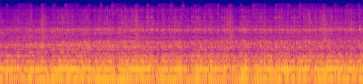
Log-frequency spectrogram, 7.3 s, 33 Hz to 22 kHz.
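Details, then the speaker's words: Built V8 (MSD ignition, Comp Cams, Brodix heads, stainless headers) free-revved in the yard: deep rumble swelling and settling through throttle blips, clean with no knock or miss; healthy. "Oh yeah. She getting down with that get down. Yes, Lord."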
